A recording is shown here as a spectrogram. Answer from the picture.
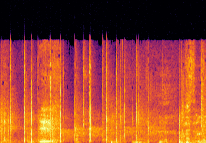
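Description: A quick, irregular run of sharp taps and clicks close to the microphone, with a couple of brief voice sounds, about a second in and near three seconds.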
